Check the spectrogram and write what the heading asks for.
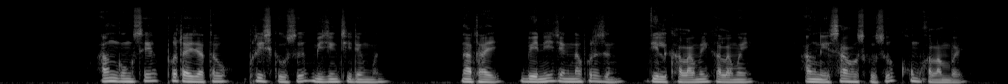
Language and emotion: Bodo, sad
